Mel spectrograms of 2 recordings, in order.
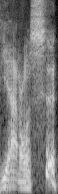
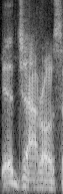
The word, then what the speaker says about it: Yaros: I'd be happy to join Yaros. Yes. You pronounce it correctly. It's a northern accent you have. The dialect, of course. It is Yaros. Jaros is what most people can pronounce.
